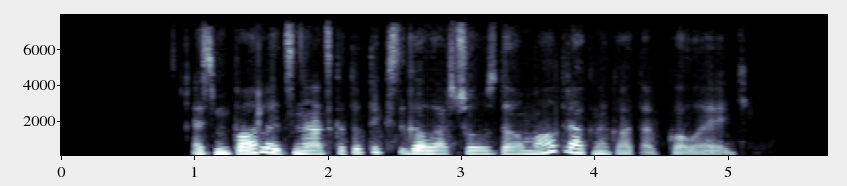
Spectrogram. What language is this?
Latvian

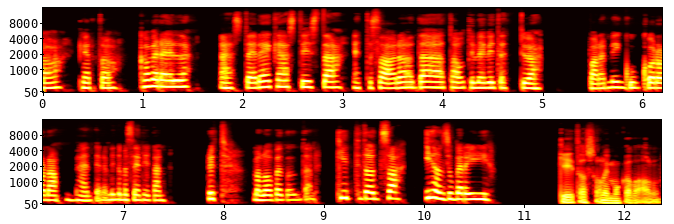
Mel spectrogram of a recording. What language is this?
Finnish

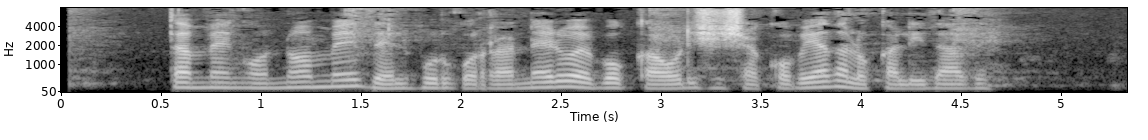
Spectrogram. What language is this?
Galician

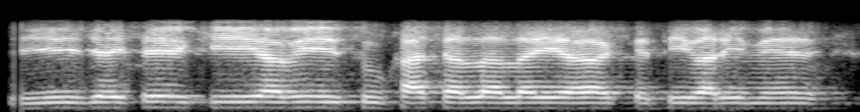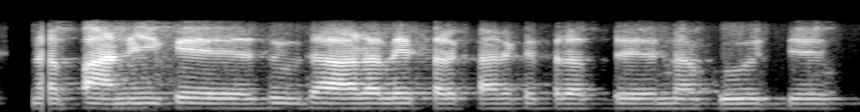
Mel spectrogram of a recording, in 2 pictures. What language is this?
Maithili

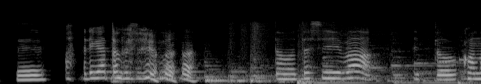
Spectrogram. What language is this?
Japanese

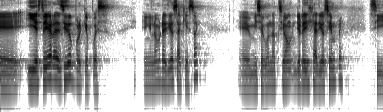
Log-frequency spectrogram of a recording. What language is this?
Spanish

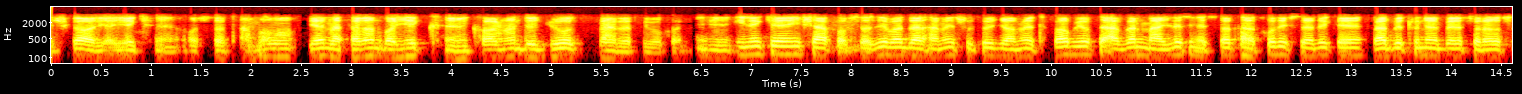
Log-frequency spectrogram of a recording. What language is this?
Persian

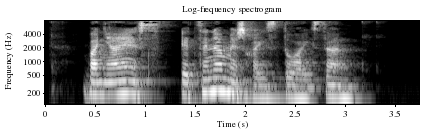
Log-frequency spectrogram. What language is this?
Basque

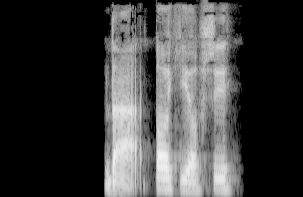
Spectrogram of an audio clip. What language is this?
Matsés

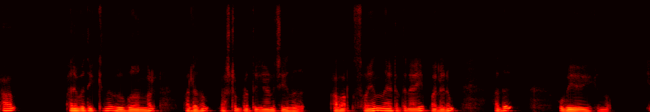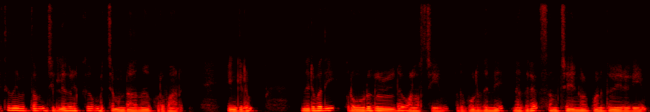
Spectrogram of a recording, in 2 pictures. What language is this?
Malayalam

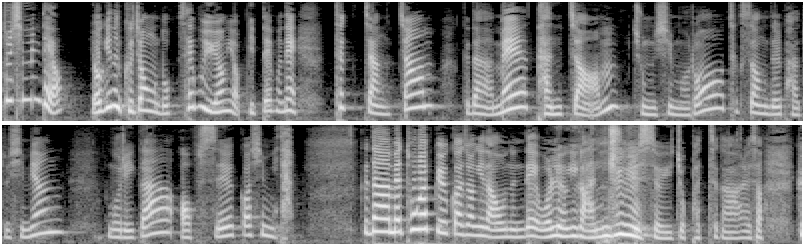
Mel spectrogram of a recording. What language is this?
Korean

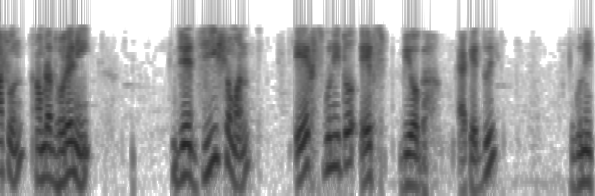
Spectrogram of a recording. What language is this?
Bangla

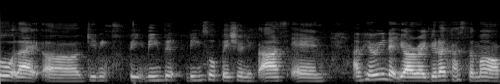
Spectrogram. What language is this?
English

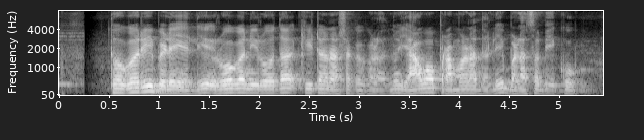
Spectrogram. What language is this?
Kannada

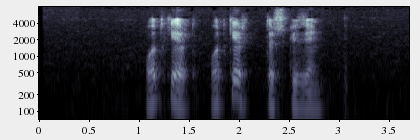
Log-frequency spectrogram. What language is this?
Mari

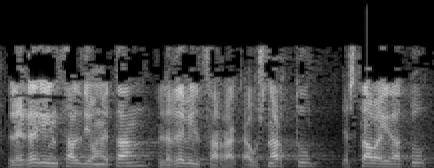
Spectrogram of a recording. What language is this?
Basque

